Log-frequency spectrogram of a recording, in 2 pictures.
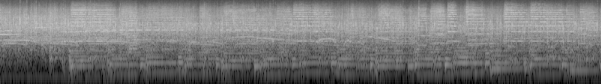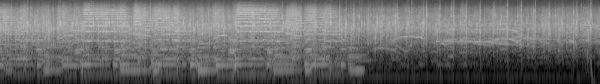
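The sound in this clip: Loud, sustained applause from a talk-show audience welcoming Gene Kelly, a dense, steady roar of clapping that holds for over twenty seconds and eases slightly near the end.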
